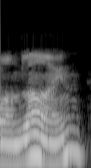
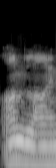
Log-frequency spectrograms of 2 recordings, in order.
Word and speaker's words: online: the final syllable, go online. If we use them as adjectives, we stress the first syllable, online help.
